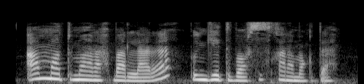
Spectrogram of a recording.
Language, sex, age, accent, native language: Uzbek, female, 12-17, Farg'ona, Uzbek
